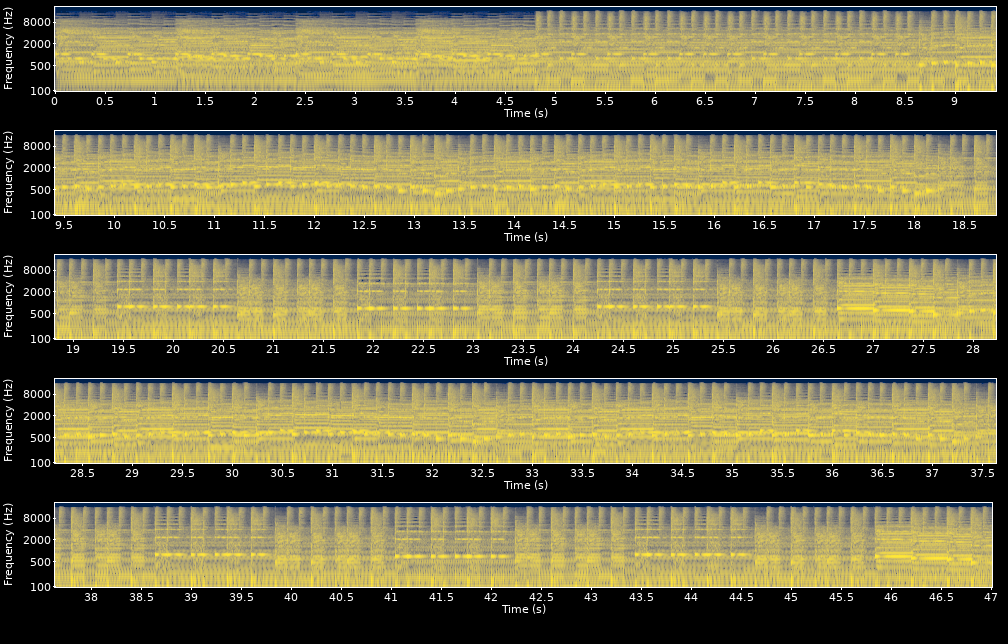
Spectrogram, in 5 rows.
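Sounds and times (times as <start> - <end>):
background music: 0.0 - 47.0.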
